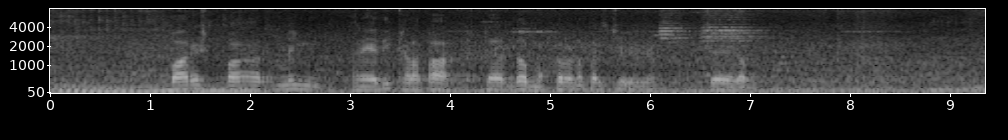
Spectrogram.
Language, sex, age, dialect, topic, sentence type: Telugu, male, 51-55, Central/Coastal, agriculture, statement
